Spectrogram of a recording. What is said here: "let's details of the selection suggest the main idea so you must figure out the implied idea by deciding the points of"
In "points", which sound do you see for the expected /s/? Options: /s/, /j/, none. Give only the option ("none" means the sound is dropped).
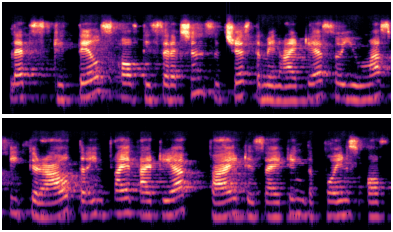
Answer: /s/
